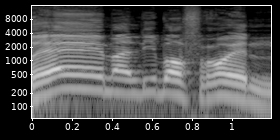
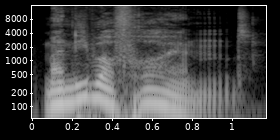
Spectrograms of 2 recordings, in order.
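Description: First: Higher, slow and hearty mein lieber Freund; friendly greeting. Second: Slow, softer, threatening mein lieber Freund; menacing. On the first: Greeting a good friend, hearty and friendly. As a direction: greet a buddy warmly. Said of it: "gibst dann auch". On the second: To the friend who hit on your girlfriend, quietly threatening. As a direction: warn him quietly with a glare in the voice. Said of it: "Dann guckst du nur anders an". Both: Retold or imitated.

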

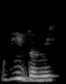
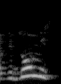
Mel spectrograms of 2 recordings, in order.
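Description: First: ВІдомість, stressed on the first syllable; Відомість with initial stress, as a demo; stress shows meaning. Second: ВідОмість, stressed on the second syllable; відомість with middle stress, as a demo; stress shows meaning. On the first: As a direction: put the stress at the start of Відомість. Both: Shown as a demonstration. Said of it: "значення слова залежить від наголосу".

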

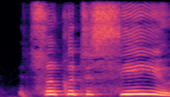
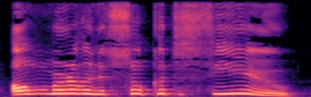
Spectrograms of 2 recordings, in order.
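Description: First: Higher, eager gush. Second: High, loud overjoyed greeting; bursting with joy at the reunion; joyful. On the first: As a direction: pour out the warmth, a little higher. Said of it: "he gushed". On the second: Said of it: "burst with joy". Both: A narrator's reading.

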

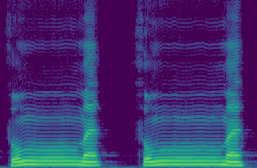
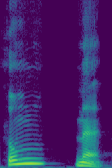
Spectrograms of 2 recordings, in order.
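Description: First: Thumme with the mm held long and joined; held nasal. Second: Said in the usual way. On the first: Shown as a demonstration. Teacher shows students the joined, held mm in Thumme. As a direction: hold the mm of Thumme as one sound. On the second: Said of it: "Ama ne yapıyorum bakın burada".

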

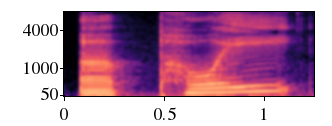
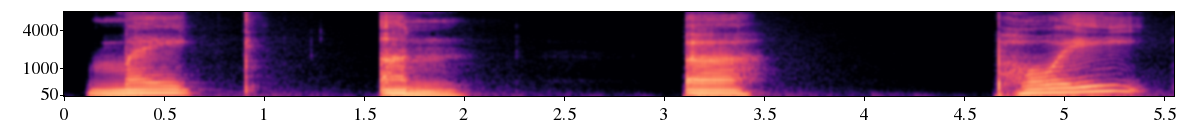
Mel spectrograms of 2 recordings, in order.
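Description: First: Appointment said quickly with both t sounds dropped; native pronunciation. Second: Each word slow and separate, appointment drawn out; slow dictionary reading. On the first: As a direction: say appointment like a native, no t in the middle or at the end. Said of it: "người bản xứ người ta sẽ nói là". (nói appointment như người bản xứ, bỏ âm t) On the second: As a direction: read it slowly word by word like a dictionary. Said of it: "Cái đó là đọc chậm theo từ điển nha". (đọc chậm từng chữ như từ điển) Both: Shown as a demonstration.

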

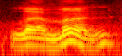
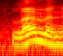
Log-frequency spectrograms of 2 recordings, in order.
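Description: First: "lemon" said as two parts, lem-un; split into syllables. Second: Said in the usual way. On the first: Shown as a demonstration. Teacher counts syllables for children, "lemon" broken in two. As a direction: separate both syllables of "lemon". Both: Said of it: "lemon has two syllables".

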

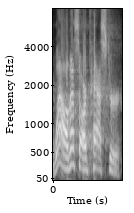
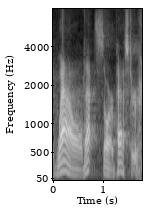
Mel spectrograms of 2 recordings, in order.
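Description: First: Slow, admiring wow, then a proud that's our pastor; proud and happy. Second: Much lower and softer, a let-down sigh of a wow; deflated, as if he just let you down; disappointed. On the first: Church member proudly admiring their pastor, slow and happy. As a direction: say it like you're proud of him. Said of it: "you're gonna be so proud of me and so happy". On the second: Church member disappointed in their pastor, low and let down. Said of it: "there are times you're gonna look at me and go". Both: Pretend.

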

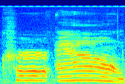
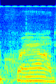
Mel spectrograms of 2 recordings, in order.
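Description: First: "crown" split as cr-own; slowly blended "crown" in two chunks; sounding out. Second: Said in the usual way. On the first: Shown as a demonstration. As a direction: separate CR from a long OWN in "crown". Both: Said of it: "say the ow words with me".

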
